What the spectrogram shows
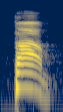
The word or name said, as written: paam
